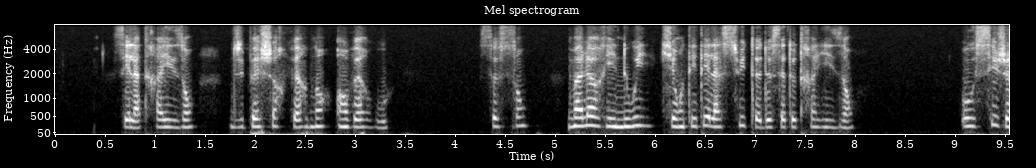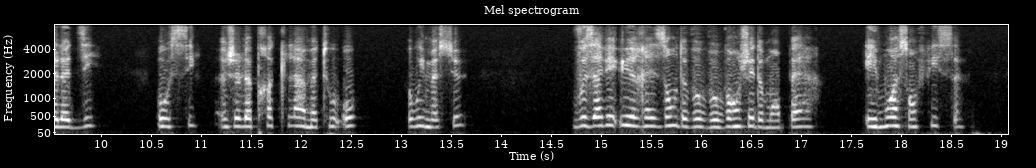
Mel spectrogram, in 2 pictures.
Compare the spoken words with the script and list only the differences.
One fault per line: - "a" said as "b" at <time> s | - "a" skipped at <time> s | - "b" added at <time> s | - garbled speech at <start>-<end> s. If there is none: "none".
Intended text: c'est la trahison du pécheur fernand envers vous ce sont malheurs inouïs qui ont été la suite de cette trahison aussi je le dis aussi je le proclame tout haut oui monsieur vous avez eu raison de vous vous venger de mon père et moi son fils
none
